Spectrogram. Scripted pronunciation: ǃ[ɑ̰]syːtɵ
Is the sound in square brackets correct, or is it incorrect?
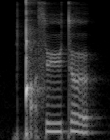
correct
